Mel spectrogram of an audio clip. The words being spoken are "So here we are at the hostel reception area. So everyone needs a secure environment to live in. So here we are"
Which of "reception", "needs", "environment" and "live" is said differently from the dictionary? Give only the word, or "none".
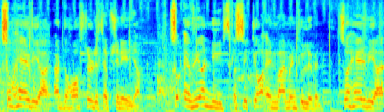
environment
